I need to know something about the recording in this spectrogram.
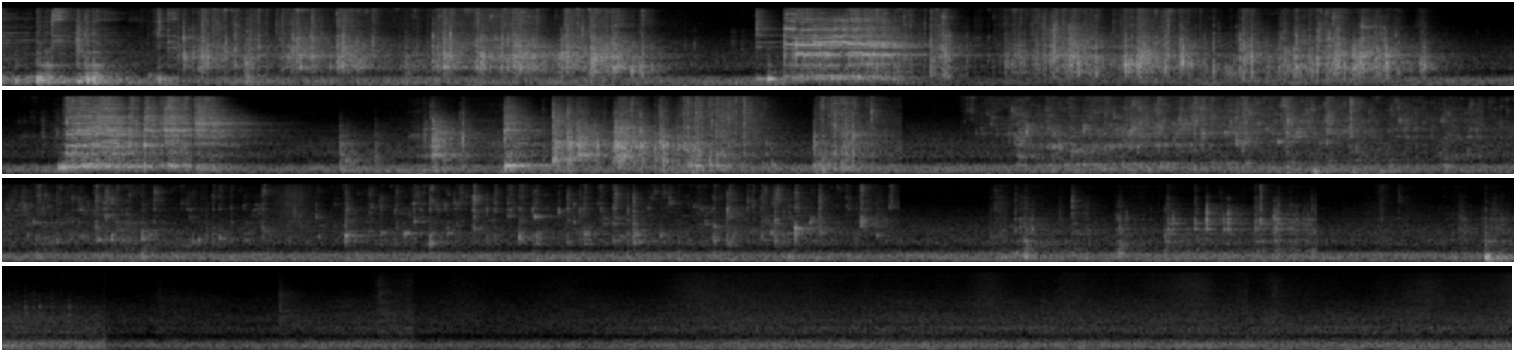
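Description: Ice cubes clattering into a stainless-steel Stanley tumbler in several loud bursts over the first dozen seconds. Liquid is then poured in, the filling sound rising in pitch. Quieter handling follows near the end.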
